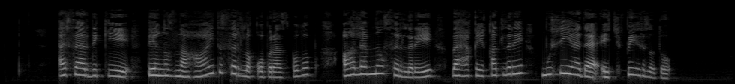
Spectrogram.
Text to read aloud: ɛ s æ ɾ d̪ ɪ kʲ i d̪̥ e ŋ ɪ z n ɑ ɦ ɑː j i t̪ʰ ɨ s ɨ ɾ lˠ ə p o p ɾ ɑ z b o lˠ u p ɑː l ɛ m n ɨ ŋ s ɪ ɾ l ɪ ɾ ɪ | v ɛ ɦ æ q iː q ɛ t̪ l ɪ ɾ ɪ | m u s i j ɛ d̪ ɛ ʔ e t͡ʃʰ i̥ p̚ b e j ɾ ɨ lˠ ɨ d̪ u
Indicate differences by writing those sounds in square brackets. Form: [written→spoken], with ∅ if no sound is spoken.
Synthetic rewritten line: ɛ s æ ɾ d̪ ɪ kʲ i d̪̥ e ŋ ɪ z n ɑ ɦ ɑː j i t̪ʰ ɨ s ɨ ɾ lˠ ə [p→q] o [p→b] ɾ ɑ z b o lˠ u p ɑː l ɛ m n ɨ ŋ s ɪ ɾ l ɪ ɾ ɪ | v ɛ ɦ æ q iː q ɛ t̪ l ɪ ɾ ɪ | m u s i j ɛ d̪ ɛ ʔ e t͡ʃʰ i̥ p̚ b e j ɾ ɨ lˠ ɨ d̪ u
